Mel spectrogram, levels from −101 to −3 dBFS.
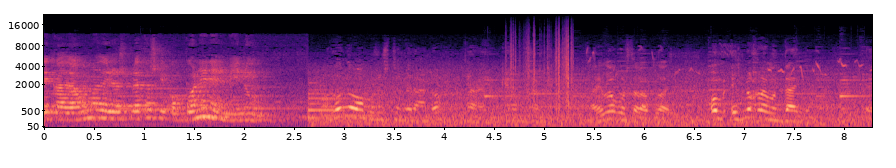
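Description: From 4.61 to 5.30 s, a burst of cable scratch noise sits over the sound. It is dense, uneven scratching and rustling, roughly 10 dB below the main signal. A worn cable or connector being moved is the likely cause, its contact resistance changing rapidly.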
